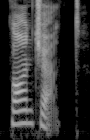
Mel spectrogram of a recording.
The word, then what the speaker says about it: contract: Both words are not syllabicating, but putting stress on the first syllables, no, both words, because this is not the same word. It's quite different, okay? Concrete, contract.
